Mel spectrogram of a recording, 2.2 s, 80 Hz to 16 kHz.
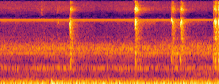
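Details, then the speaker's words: Truck that ran out of gas, fuel injectors energized with a 9-volt battery, ignition on: several small crisp clicks as each injector opens, but no fuel sprays out; clicking alone doesn't prove they're good. "hear them clicking i thought i might be able to spray a little fuel because i've got the uh ignition on but has not to be so uh doesn't mean they're good but they do click"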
